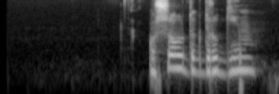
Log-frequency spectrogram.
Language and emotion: Russian, neutral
